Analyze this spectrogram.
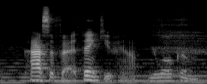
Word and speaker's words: Pasiphae: Pasiphae.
